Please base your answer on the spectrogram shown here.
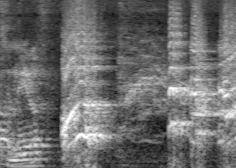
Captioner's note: screams; laughs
